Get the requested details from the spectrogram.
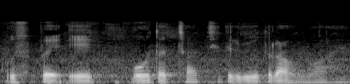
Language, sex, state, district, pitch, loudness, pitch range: Hindi, male, Uttar Pradesh, Saharanpur, 100 Hz, -18 LUFS, 90-105 Hz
